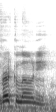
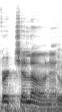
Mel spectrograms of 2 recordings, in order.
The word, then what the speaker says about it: Vercollone: Vercollone. Vercollone. And it's Italian, so if you want the Italian accent, Vercollone.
